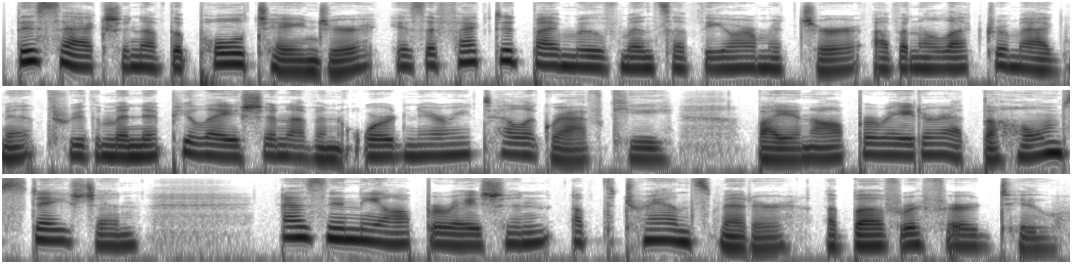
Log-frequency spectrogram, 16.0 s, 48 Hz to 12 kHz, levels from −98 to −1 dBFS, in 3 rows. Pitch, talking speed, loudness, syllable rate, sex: 160 Hz, 155 wpm, -19 LUFS, 5.3 syllables/s, female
